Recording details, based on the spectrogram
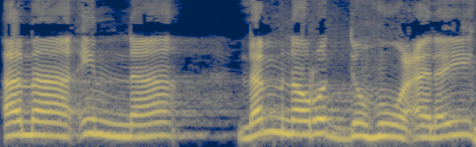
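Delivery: plain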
